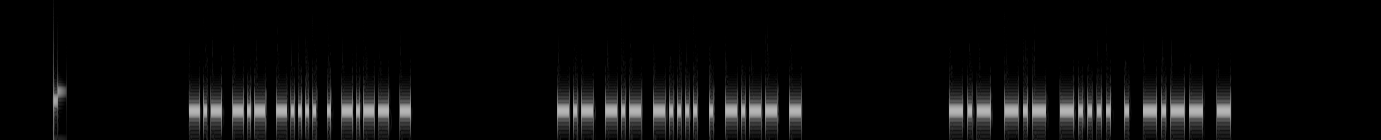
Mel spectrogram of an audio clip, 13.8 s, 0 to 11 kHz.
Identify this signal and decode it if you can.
Morse code, heard as a keyed tone, about 30 wpm, 700 Hz. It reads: KK6EYT KK6EYT KK6EYT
